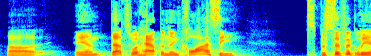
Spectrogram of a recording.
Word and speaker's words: Colossae: I have always wanted to say Colossae for this group that he writes, you know, to the Colossians. But apparently the city is pronounced Colossae.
